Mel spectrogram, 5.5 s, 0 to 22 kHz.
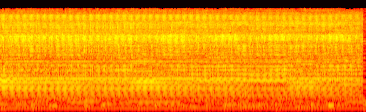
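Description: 3D-printed PET-G vibratory tumbler running on its DC motor, its bowl of sandblasting sand shaking: a steady buzzing hum with a hiss over it.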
